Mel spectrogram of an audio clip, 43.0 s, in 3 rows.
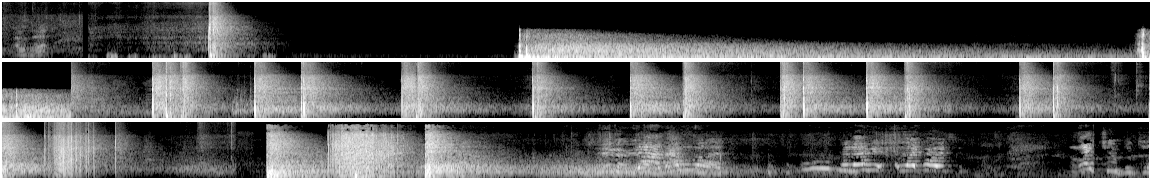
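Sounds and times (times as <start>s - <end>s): firework bangs: 2.4s - 3.2s, 14.1s - 37.6s.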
